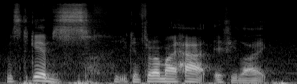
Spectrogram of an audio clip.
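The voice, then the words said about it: Deliberately bad accent in character voice. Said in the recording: “That's a terrible accent.”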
